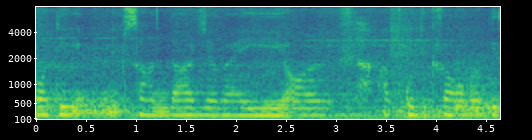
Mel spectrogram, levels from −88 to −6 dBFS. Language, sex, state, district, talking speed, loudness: Hindi, female, Uttarakhand, Tehri Garhwal, 165 wpm, -18 LUFS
